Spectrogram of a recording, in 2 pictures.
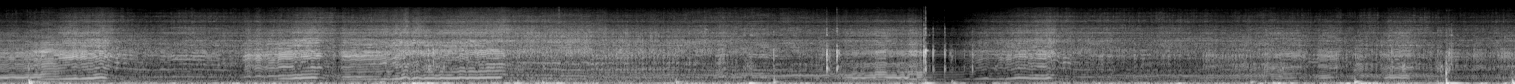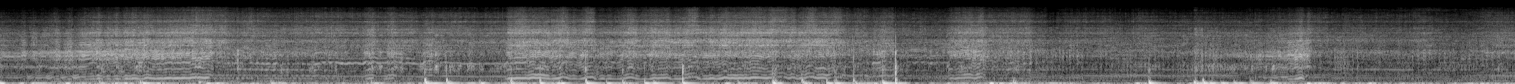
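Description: Two-stroke moped engine revving up and down as it is ridden hard, heard on board, with rattles and knocks over the bumps. The engine note briefly drops away about nine seconds in.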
